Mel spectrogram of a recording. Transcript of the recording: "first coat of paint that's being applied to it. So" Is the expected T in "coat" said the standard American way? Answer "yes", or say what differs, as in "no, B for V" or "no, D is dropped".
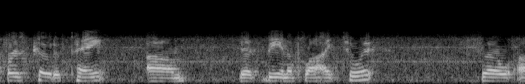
yes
